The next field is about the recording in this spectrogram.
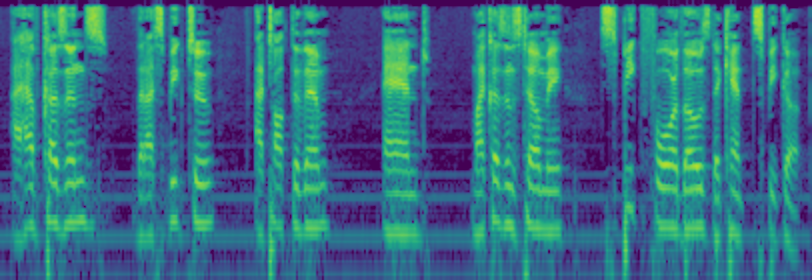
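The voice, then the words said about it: American accent. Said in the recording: “as you can tell from the accent, I was born and raised in America.”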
